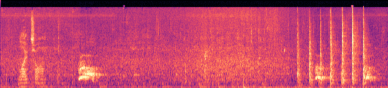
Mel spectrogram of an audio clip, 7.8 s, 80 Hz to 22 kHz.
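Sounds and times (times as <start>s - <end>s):
steady low rumble: 0.0s - 7.7s
speech: 0.4s - 1.7s
dog barking: 1.6s - 2.1s, 6.2s - 7.6s.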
